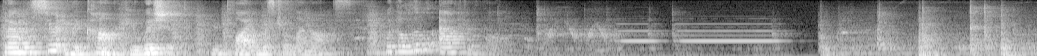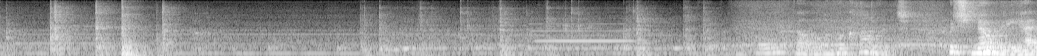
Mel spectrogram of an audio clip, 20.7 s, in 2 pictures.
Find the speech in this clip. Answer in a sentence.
The speech can be heard from 0.0 to 5.0 s and from 17.4 to 20.6 s.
